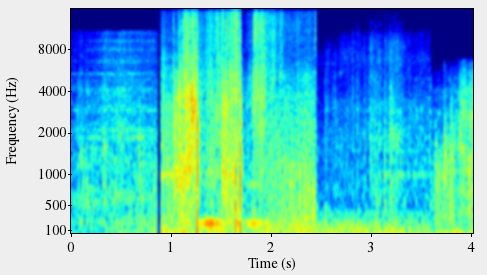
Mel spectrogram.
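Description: A car tyre crushes snack packets with sharp pops.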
